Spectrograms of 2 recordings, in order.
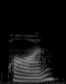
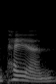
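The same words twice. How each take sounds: First: "pon" with an open ah vowel; Greek reading. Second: "pan" with the flat English a; English reading. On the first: Teacher corrects the English reading, "pon" with open vowel. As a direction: say "pon" to rhyme with "on", not as English pan. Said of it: "for these purposes, it's pon". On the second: Teacher gives class the mistaken English reading, "pan" with English a. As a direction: say "pan" like the cooking pot. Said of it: "you would think you've written pan". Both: Shown as a demonstration.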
